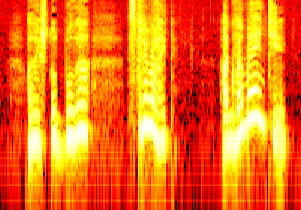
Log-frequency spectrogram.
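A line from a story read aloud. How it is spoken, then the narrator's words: Exclaim. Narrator (Ukrainian): Знову вигукнув Гаррі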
